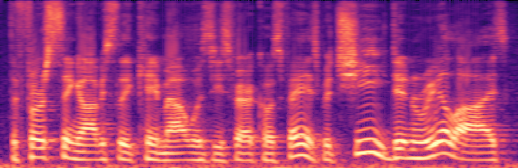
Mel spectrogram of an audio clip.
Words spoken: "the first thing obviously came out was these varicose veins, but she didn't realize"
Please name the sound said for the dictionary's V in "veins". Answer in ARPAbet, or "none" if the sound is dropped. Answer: F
